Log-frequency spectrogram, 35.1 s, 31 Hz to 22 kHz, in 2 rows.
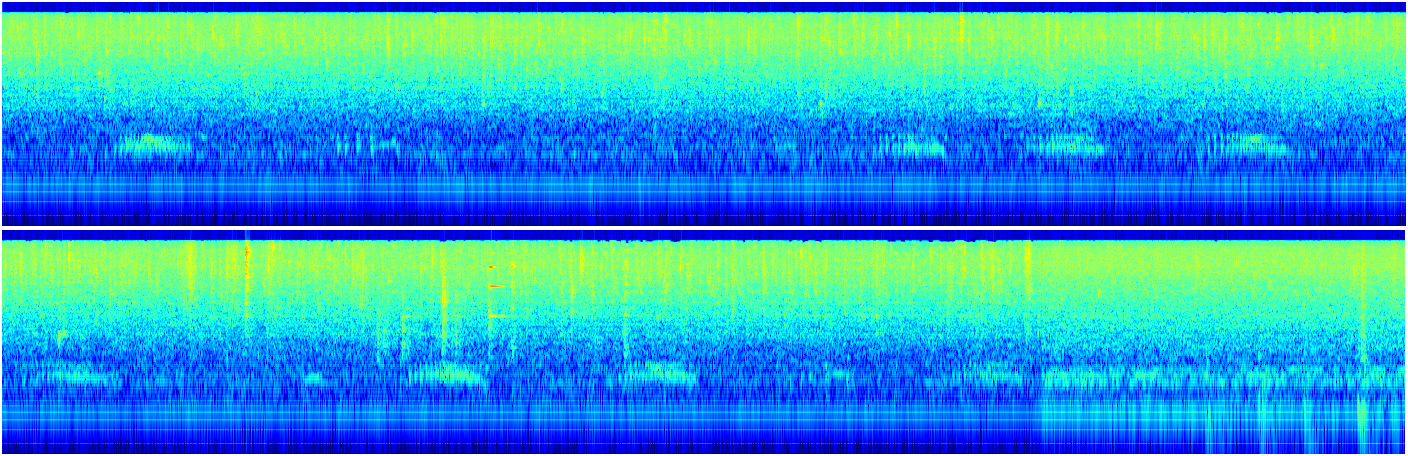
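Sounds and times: low cooing calls: 1.3 - 2.5, 4.0 - 5.1, 10.9 - 11.9, 12.7 - 13.9, 15.0 - 16.3, 17.8 - 19.2, 21.2 - 23.7, 25.2 - 26.4, 29.4 - 35.0
steady hiss: 30.4 - 35.0
low hum: 30.6 - 35.0.

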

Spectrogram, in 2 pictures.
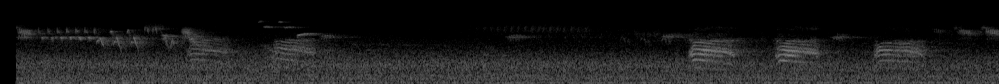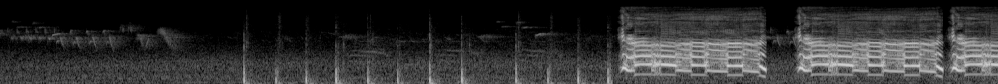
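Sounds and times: small birds chirping: 12.2 - 16.8
harsh raspy bird calls: 12.4 - 19.9.

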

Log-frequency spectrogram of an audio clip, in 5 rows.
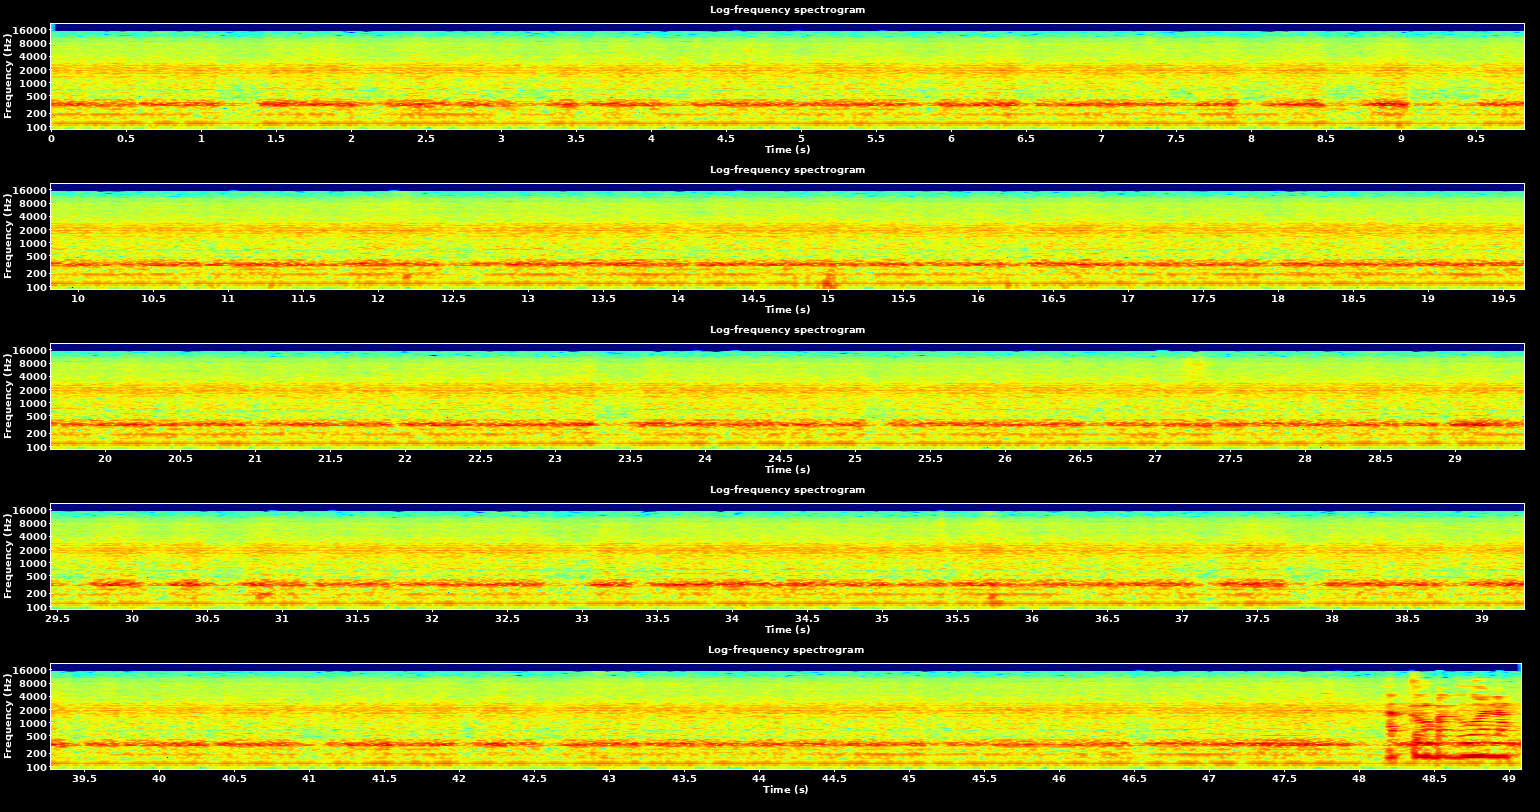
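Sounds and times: steady mechanical hum: 0.0 - 49.0.

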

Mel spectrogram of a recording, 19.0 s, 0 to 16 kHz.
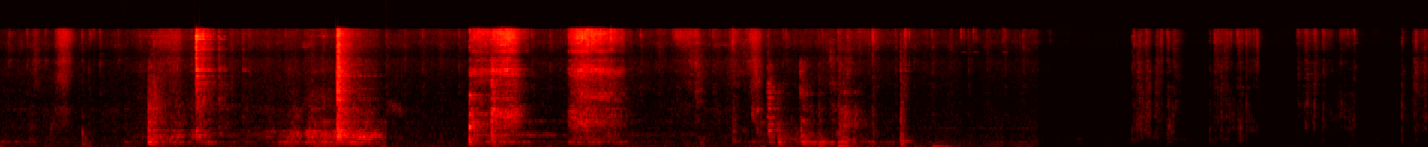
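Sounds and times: metal pan scraping and clattering: 2.0 - 5.2, 6.3 - 8.4
oven door opening: 3.7 - 5.1, 10.2 - 11.6.

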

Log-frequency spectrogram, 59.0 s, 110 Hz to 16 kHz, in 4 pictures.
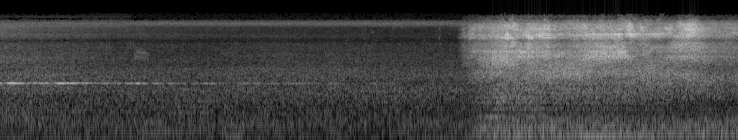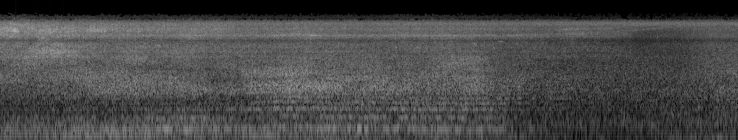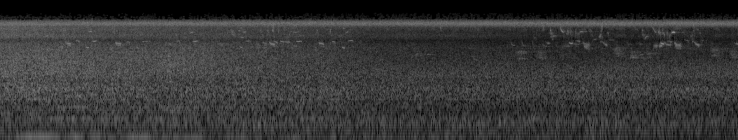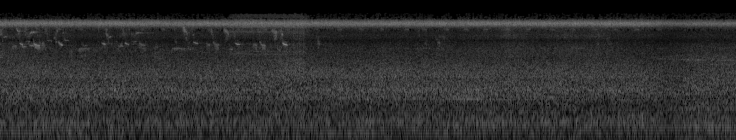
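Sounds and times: pitched hum: 0.0 - 8.2, 9.2 - 26.2
turboprop engines and propellers: 0.0 - 59.0.

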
